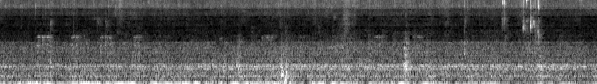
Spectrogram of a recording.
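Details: Low, steady rumble like a passing train or vehicle, with faint indistinct sounds and no animal voice.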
